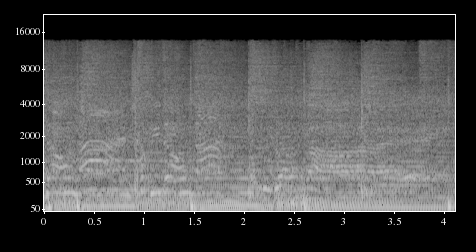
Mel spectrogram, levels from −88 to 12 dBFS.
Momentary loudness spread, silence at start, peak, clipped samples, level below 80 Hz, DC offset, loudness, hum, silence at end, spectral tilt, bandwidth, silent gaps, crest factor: 2 LU; 0 s; 0 dBFS; under 0.1%; -22 dBFS; under 0.1%; -14 LUFS; none; 0 s; -4.5 dB/octave; 14 kHz; none; 12 dB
